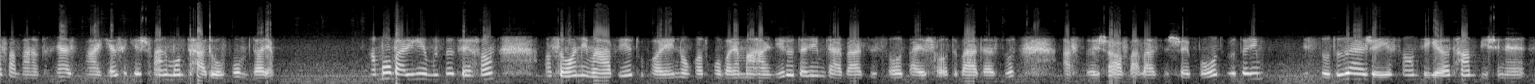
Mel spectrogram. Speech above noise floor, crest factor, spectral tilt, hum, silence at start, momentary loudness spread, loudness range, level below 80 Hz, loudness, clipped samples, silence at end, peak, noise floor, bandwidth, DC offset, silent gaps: 20 dB; 12 dB; -2.5 dB/octave; none; 0 s; 6 LU; 1 LU; -48 dBFS; -11 LUFS; 0.2%; 0 s; 0 dBFS; -32 dBFS; 16.5 kHz; under 0.1%; none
